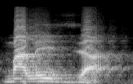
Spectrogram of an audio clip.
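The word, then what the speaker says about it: Malaysia: আরেকটা হলো consonant sound যখন এস এর দুই পাশে যখন বাউল সাউন্ড থাকবে তখন এস এর উচ্চারণ জ হবে জ সাউন্ড হবে যেমন ই এই এস ওয়াই ইজি মালজা আমরা বলি মালেজা কেন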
